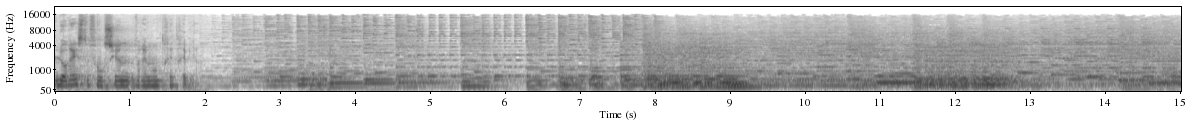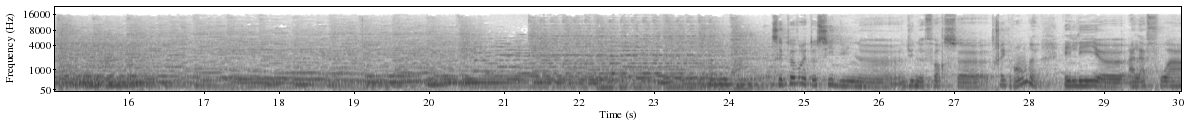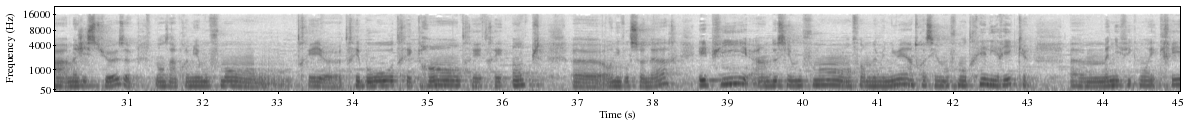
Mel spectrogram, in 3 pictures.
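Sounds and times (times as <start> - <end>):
fortepiano: 0.0 - 45.0
harpsichord: 0.4 - 30.6.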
